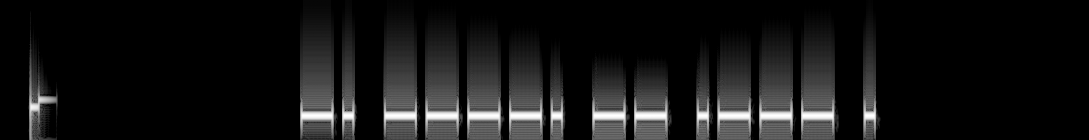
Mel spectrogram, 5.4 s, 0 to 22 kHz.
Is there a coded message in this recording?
Yes: Morse code from 1.5 to 4.4 s, heard as a keyed tone, about 22 wpm, 700 Hz. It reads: N9MJE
